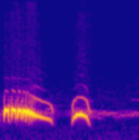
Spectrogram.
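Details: Decoy spotted dove in forest calling wild doves: the tail of a phrase, a long burred descending roll followed by one short rounded coo, then a faint trailing hum.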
